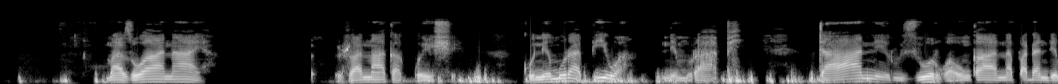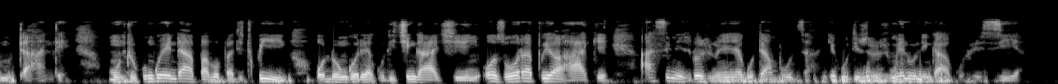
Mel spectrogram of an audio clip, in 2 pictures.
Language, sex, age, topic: Ndau, male, 25-35, health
